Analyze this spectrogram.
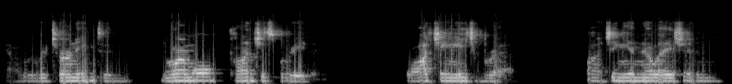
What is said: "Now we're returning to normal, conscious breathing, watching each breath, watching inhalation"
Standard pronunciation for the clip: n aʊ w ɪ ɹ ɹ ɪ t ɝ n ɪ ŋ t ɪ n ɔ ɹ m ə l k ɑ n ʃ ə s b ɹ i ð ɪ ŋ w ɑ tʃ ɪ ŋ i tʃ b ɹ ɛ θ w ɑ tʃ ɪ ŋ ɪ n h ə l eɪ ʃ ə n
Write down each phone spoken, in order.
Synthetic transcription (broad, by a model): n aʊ w ɪ ɹ ɹ ɪ t ɝ n ɪ ŋ t ɪ n ɔ ɹ m l k ɑ n ʃ ə s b ɹ i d ɪ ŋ w ɑ tʃ ɪ ŋ i tʃ b ɹ ɛ θ w ɑ tʃ ɪ ŋ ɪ n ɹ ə l eɪ ʃ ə n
